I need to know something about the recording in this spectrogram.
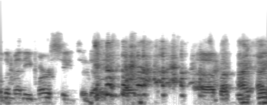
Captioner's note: laughter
